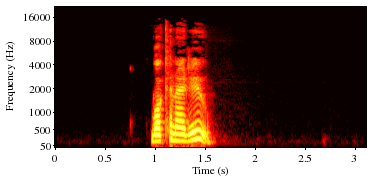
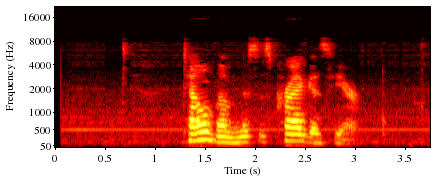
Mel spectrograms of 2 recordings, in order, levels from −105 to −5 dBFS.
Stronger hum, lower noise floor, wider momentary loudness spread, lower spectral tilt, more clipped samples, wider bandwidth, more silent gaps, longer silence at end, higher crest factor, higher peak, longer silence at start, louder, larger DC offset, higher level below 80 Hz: neither; first, under -90 dBFS vs -61 dBFS; about the same, 19 LU vs 19 LU; about the same, -6 dB/octave vs -6 dB/octave; neither; first, 14.5 kHz vs 8.2 kHz; neither; first, 1.55 s vs 0.75 s; about the same, 22 dB vs 20 dB; first, -2 dBFS vs -10 dBFS; second, 0.95 s vs 1.35 s; first, -21 LUFS vs -26 LUFS; neither; first, -66 dBFS vs -74 dBFS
